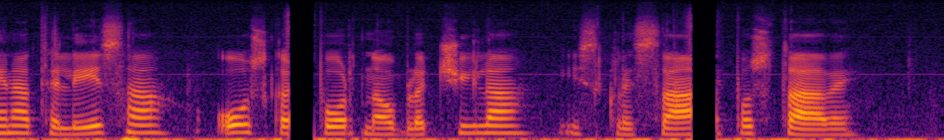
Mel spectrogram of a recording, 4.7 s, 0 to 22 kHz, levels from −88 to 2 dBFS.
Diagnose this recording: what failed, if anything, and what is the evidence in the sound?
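A wireless microphone squelch dropout occurs twice, at 1.42 to 1.59 s and at 3.41 to 3.62 s. Each time, hiss swells briefly, then the speech mutes for about 130 ms. The radio link faded. The receiver's squelch muted the output until the signal recovered.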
